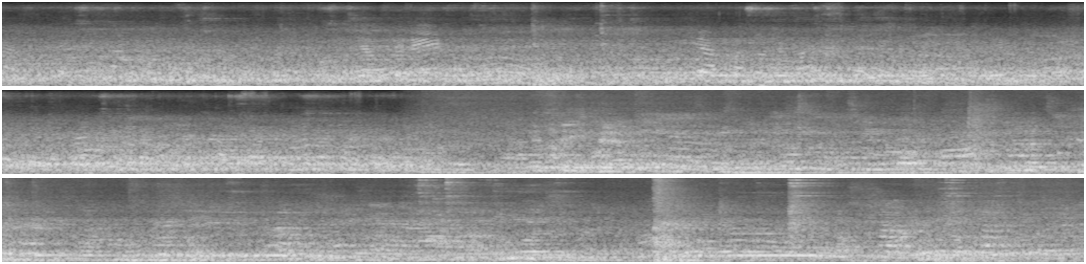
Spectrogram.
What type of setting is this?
crowded indoor space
